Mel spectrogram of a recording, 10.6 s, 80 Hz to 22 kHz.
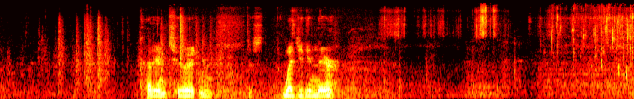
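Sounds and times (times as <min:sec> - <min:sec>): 
kitchen utensils clinking and rattling as they are rinsed: 0:00.0 - 0:04.2, 0:06.5 - 0:10.5
speech: 0:02.4 - 0:05.7
tap water running into a kitchen sink: 0:08.9 - 0:10.5.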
